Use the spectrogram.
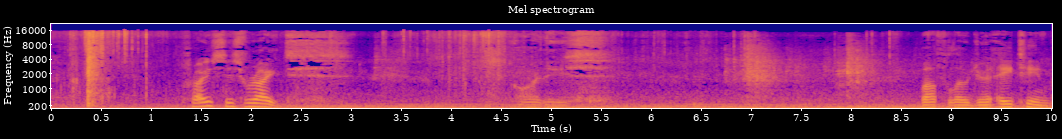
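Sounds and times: foliage rustling: 0:00.0 - 0:09.0
steady low rumble: 0:00.0 - 0:10.0.

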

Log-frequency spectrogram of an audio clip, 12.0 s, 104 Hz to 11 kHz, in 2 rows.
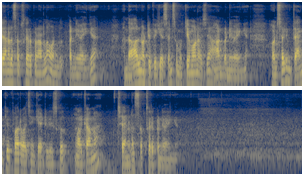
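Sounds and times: steady background hum and hiss: 0:00.0 - 0:12.0.

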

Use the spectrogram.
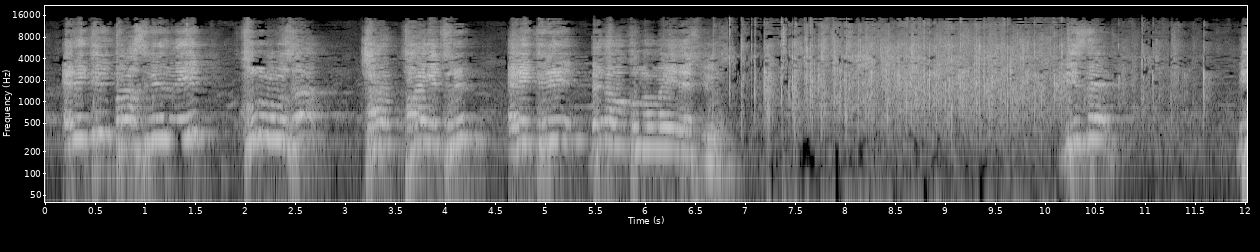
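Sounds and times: audience applauding: 0:06.8 - 0:11.8.

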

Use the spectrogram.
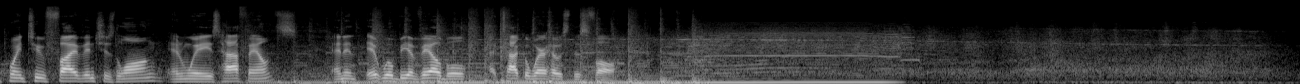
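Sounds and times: airplane flyby rushing: 0:01.5 - 0:13.0
loud held low note: 0:02.9 - 0:09.2.

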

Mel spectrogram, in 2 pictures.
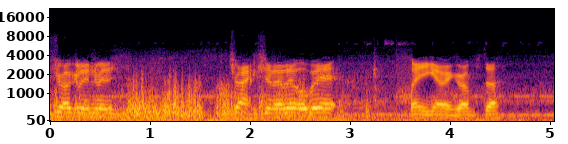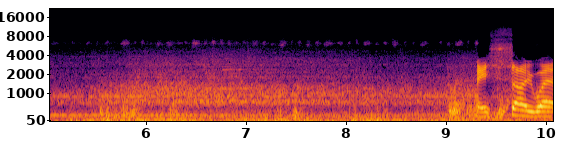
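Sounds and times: tractor engine drone: 0:00.0 - 0:10.0.

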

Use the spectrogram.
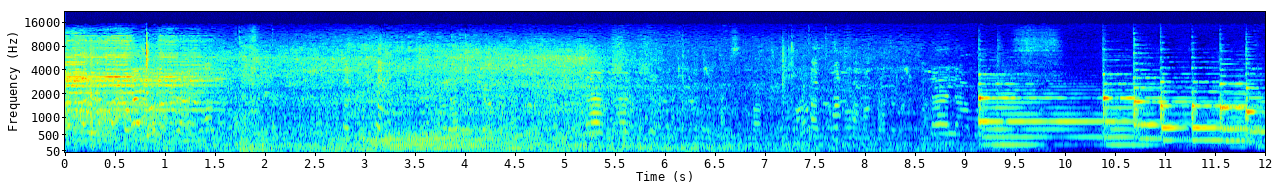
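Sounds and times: vehicle engine rumbling: 0:00.0 - 0:09.2.

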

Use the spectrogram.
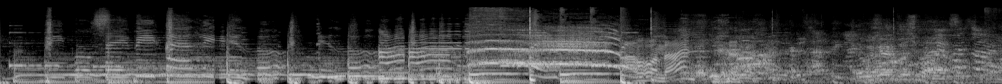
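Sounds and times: goat screaming: 0:04.8 - 0:06.4.

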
